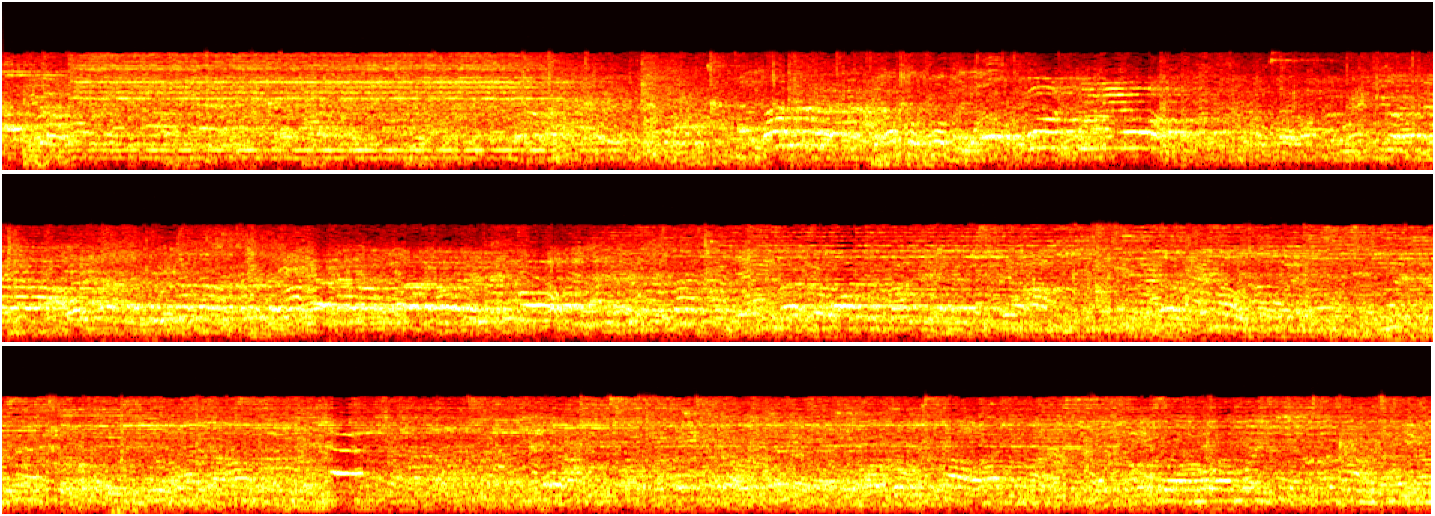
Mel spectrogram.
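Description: A crowd of spectators cheers and chatters loudly in a large echoing hall.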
